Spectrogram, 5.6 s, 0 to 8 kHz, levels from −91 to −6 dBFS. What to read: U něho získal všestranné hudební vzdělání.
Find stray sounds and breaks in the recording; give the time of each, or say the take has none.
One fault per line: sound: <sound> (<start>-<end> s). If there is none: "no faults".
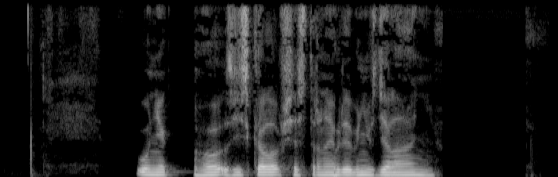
no faults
